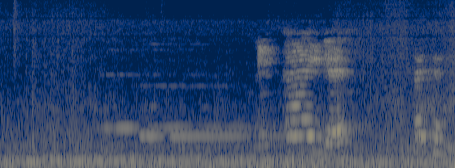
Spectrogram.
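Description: An elevator chime rings.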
